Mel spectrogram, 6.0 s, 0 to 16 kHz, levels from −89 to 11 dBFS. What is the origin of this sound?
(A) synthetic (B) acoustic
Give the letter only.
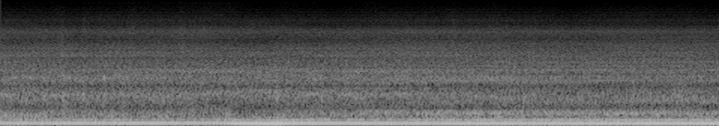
A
